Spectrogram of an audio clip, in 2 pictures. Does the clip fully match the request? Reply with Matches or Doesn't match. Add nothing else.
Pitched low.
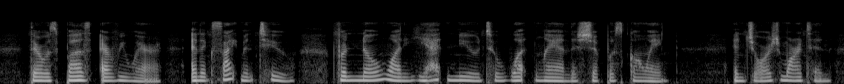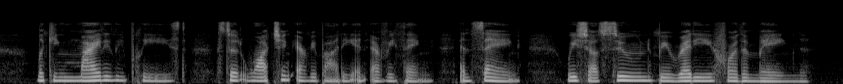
Doesn't match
